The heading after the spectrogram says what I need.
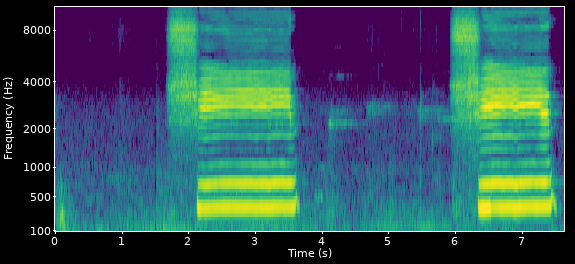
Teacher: زبان کے درمیان اور تالو کے درمیان سے ادا کریں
